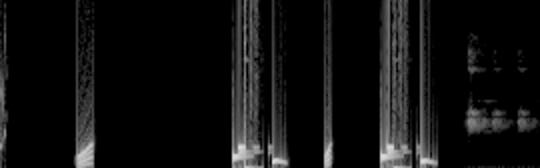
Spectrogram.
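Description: Short electronic menu chimes and rising blips sound in quick bursts.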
